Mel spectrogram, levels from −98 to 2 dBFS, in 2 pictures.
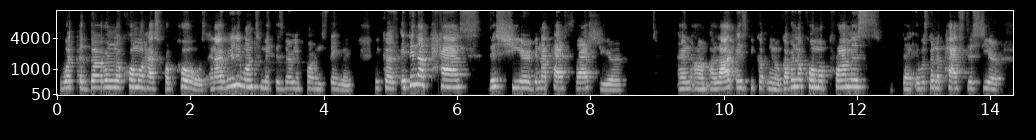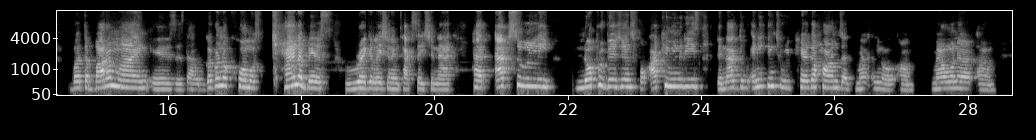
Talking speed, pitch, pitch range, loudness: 170 wpm, 220 Hz, 200-250 Hz, -26 LUFS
